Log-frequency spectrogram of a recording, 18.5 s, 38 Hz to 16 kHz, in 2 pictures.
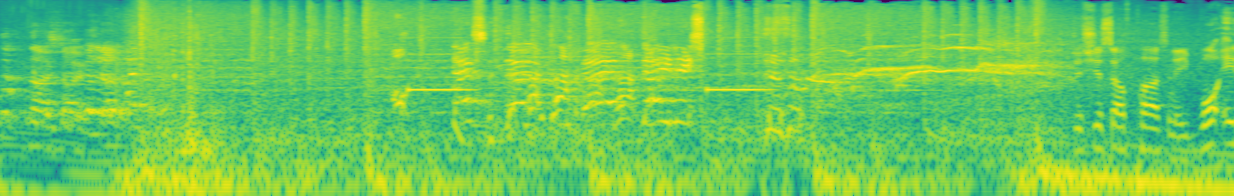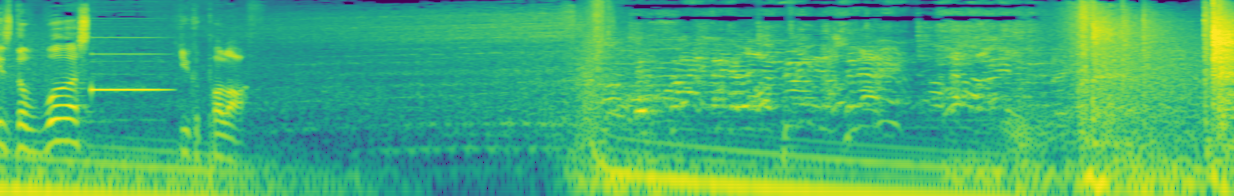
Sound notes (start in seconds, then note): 5.7 girls screaming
